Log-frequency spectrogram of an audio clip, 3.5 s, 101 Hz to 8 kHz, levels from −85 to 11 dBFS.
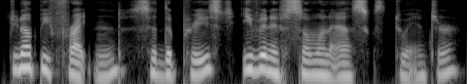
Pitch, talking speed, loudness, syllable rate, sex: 180 Hz, 240 wpm, -21 LUFS, 5.8 syllables/s, female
